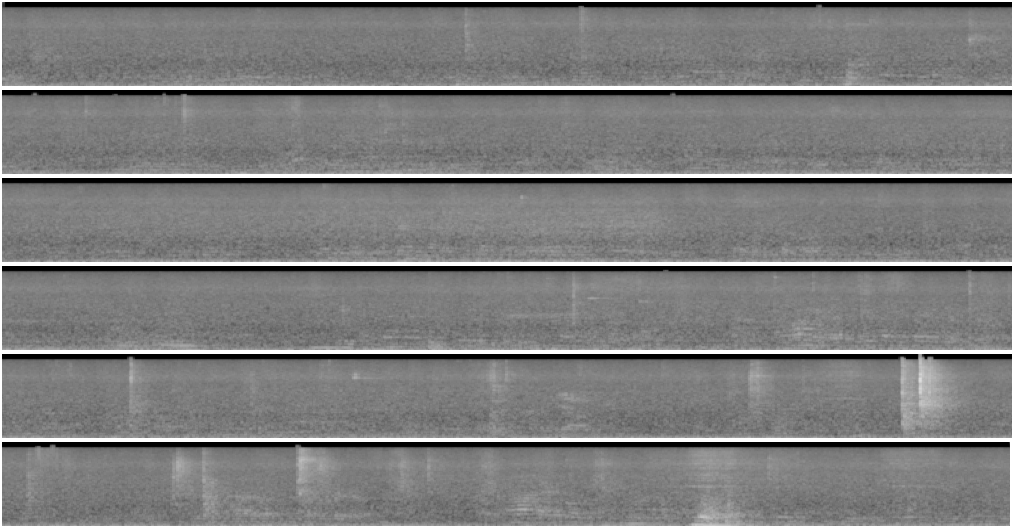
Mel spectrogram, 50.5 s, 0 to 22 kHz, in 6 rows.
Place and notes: Cra., Medellín, Antioquia, Colombia - Ambiente Biblioteca UdeM
Descripción: Biblioteca de la Universidad de Medellín.
Sonido tónico: fuente, murmullos, sillas siendo arrastradas
Señal sonora: teclas de computador, pasos, hojas de cuaderno, llaves, persona tosiendo, abriendo y cerrando una cartuchera, poniendo lapiceros sobre la mesa.
Técnica: grabación con Zoom H6 y micrófono XY
Grupo: Luis Miguel Cartagena, María Alejandra Flórez, Alejandra Giraldo, Santiago Madera y Mariantonia Mejía
Región Andina, Colombia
